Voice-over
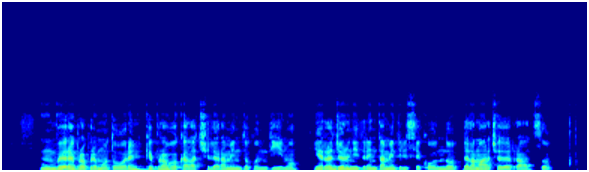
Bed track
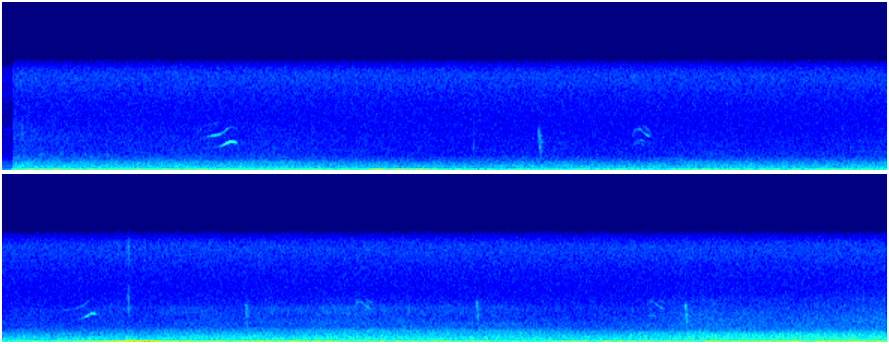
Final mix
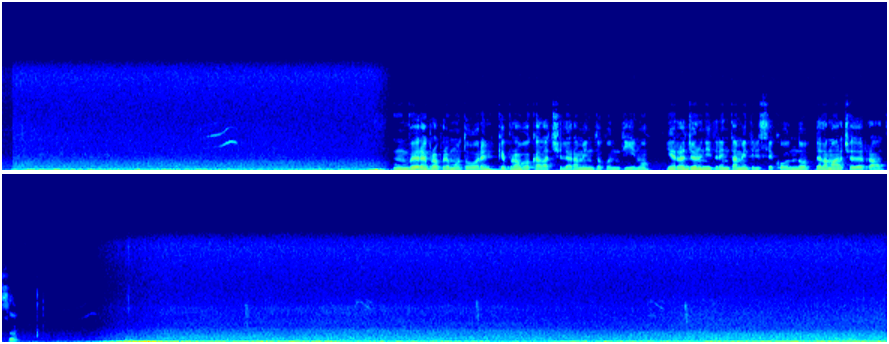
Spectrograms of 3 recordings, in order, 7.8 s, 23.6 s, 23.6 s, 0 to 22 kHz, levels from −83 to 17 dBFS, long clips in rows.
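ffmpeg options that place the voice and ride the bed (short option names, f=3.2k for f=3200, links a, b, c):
-filter_complex "[0:a]adelay=4700,volume=-3dB[a];[1:a]volume=13dB,afade=t=out:st=4.94:d=0.25:silence=0.133352,afade=t=in:st=13.02:d=0.94:silence=0.125893[b];[a][b]amix=inputs=2:normalize=0"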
